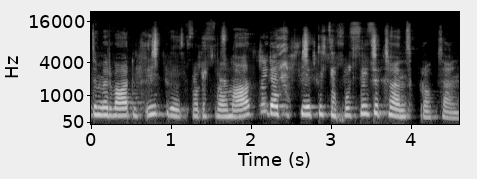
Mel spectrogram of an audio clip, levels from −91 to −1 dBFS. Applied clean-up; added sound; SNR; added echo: neural mask model Resemble Enhance denoiser.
